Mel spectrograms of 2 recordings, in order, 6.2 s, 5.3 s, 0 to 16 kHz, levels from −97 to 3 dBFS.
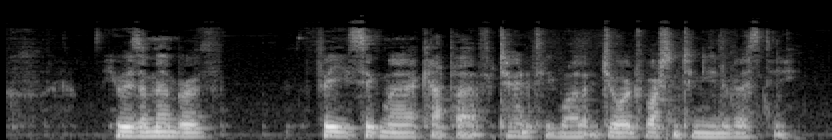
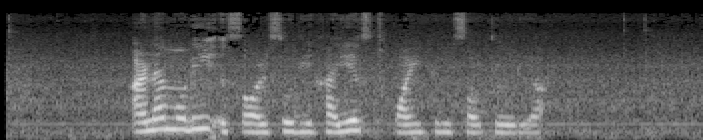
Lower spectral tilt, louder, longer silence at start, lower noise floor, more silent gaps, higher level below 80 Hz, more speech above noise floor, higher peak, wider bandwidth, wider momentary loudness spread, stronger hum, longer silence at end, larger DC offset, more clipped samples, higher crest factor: first, -8 dB/octave vs -5.5 dB/octave; second, -21 LUFS vs -18 LUFS; first, 0.85 s vs 0.05 s; first, -59 dBFS vs -42 dBFS; neither; first, -48 dBFS vs -54 dBFS; first, 39 dB vs 24 dB; about the same, -2 dBFS vs -2 dBFS; second, 7.6 kHz vs 11.5 kHz; first, 14 LU vs 11 LU; neither; first, 0.35 s vs 0.1 s; neither; neither; about the same, 18 dB vs 18 dB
